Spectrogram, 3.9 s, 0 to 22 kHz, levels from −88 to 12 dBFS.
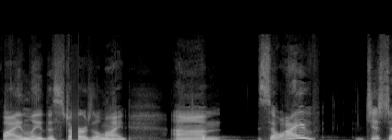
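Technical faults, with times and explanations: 0.68 to 0.79 s, intermittent contact: a loose connection opens for about 73 ms, so the speech drops out between crackles at each edge, leaving faint hiss. The waveform shows a sudden near-flat gap framed by spikes; the spectrogram shows broadband vertical clicks around a dark band.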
